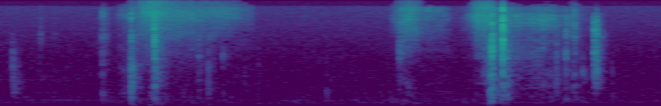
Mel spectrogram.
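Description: A thin coated page of an open glossy paper magazine lying on a table is lifted and flipped, then pressed flat with fingertips. Quiet, bright, crisp rustles and crinkles come in two main bursts with a few short ticks between them, over a near-silent background.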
